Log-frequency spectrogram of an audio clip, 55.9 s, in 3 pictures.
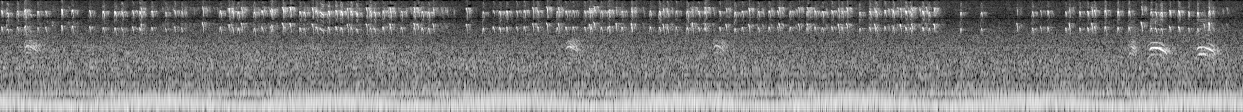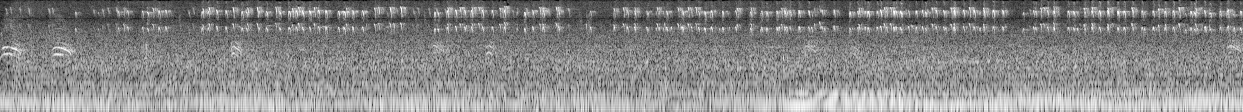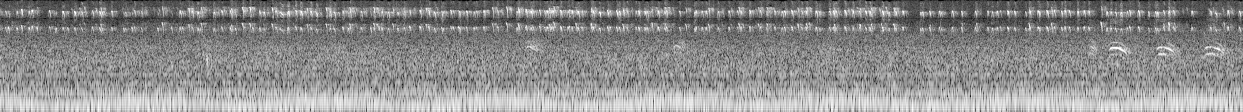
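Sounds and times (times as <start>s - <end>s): lower bird calls: 0.0s - 55.9s
small birds twittering: 0.0s - 55.9s
steady low hum: 0.0s - 55.9s.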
